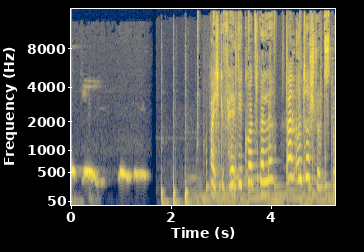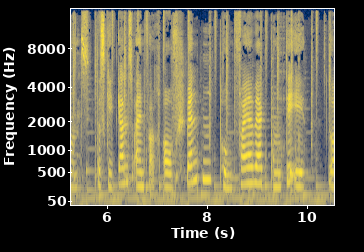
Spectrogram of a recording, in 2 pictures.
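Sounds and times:
pigeon cooing: 0.0s - 1.6s
speech: 2.8s - 10.5s.

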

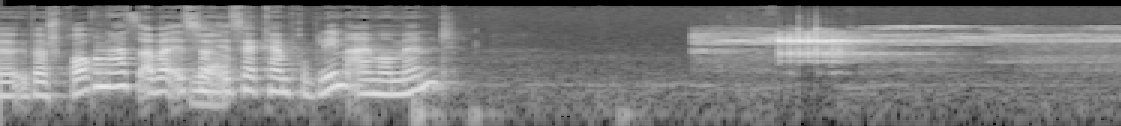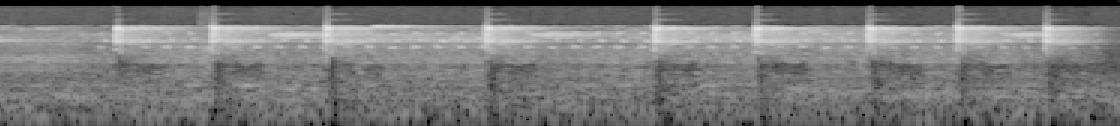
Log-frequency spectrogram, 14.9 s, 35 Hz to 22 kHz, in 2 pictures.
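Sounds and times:
speech: 0.0s - 3.1s
great spotted woodpecker alarm call: 4.6s - 14.9s.

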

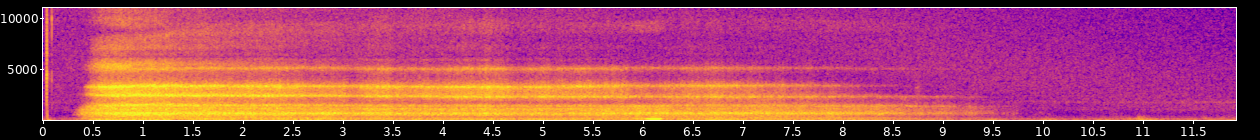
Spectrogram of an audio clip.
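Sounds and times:
deep breath in during a stress-relief breathing exercise: 0.4s - 9.7s.

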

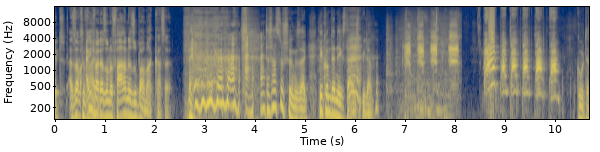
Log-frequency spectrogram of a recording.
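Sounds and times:
speech: 0.0s - 6.8s, 10.5s - 10.6s
laughter: 2.6s - 4.3s, 5.7s - 10.1s
voice imitating a parrot: 8.5s - 10.2s.

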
